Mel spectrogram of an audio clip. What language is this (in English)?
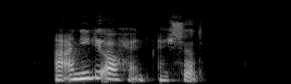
Dargwa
